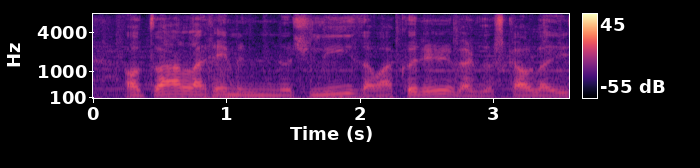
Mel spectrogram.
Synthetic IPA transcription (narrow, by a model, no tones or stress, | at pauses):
a̰wt̪vaːlḁhejmɪlɪnːʏliːðawaːkʰvʏɾɪɾvɛɾðʏ̥skaːwlaði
